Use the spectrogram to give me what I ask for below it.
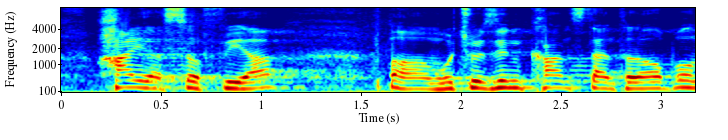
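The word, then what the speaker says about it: Hagia Sophia: pronounced the higher Sophia it's spelled with a G but I think it's pronounced Haya Sophia um which was in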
